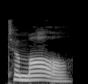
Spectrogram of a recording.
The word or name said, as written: tamal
